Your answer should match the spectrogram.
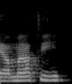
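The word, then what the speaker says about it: Almaty: away in the city alata Kazakhstan which is the main or maybe pronounced today almati um and that's where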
